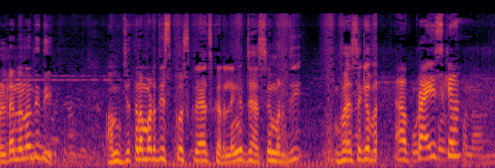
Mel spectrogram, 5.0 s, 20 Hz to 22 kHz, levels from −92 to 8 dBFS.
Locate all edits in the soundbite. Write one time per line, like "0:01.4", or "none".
0:03.7

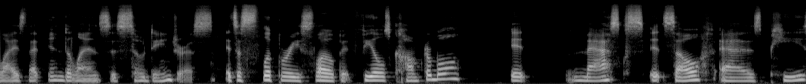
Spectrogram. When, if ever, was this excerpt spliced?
0:02.2

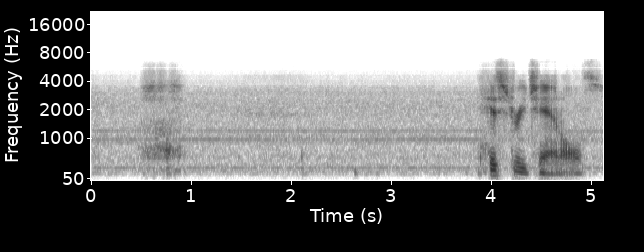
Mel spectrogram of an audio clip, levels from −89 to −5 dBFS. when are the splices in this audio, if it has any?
0:03.7

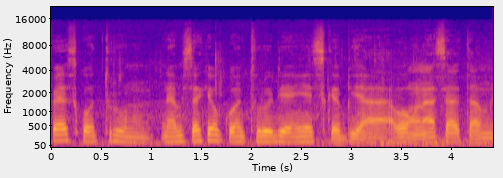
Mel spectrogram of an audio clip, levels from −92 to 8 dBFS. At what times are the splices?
0:01.0

